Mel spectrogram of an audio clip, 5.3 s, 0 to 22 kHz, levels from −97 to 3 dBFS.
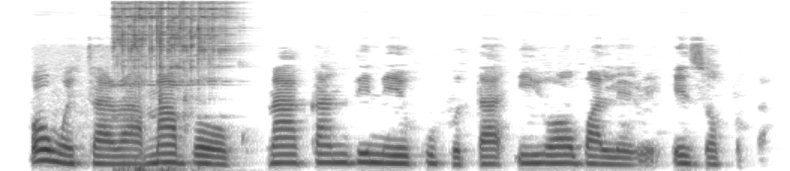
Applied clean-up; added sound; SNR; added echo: classical method log-MMSE.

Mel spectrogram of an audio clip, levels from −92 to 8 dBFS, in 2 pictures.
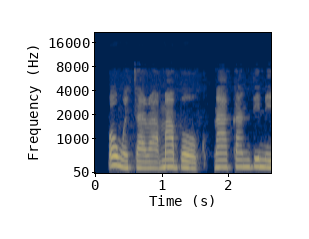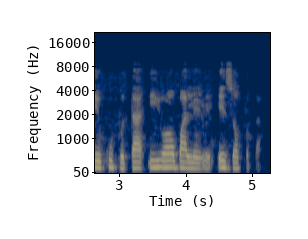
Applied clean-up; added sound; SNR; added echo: none; none; none; none.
